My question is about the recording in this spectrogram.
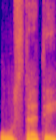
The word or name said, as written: ústrety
